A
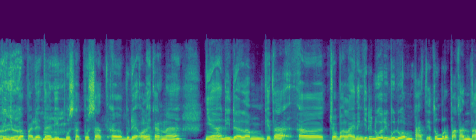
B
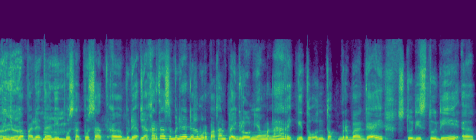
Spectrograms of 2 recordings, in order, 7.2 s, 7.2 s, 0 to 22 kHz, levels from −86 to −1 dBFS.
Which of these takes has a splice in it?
B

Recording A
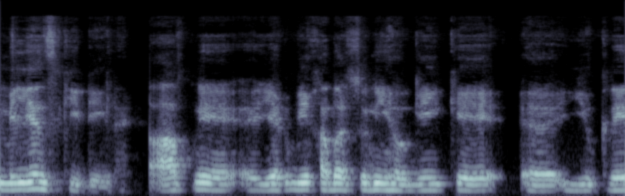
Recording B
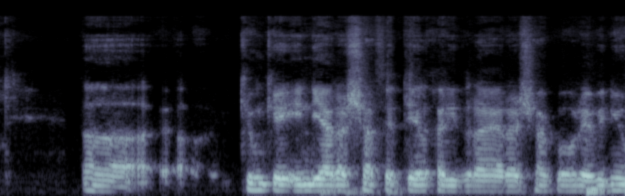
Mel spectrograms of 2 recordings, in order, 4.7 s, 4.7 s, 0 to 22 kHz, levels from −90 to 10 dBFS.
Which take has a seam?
A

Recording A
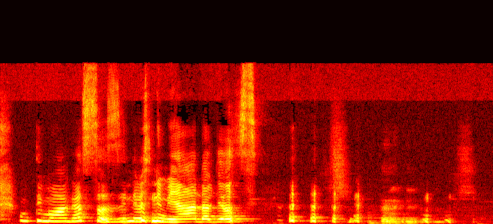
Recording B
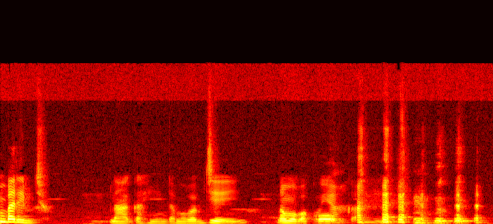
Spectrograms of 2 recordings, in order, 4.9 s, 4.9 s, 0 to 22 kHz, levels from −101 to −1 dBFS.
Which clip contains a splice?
B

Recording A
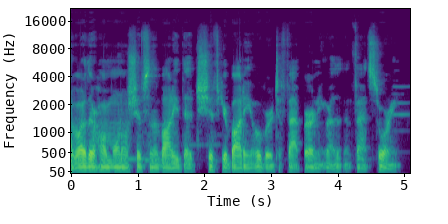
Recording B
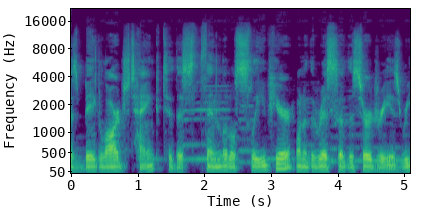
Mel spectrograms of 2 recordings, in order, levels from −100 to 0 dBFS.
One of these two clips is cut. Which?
B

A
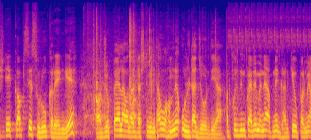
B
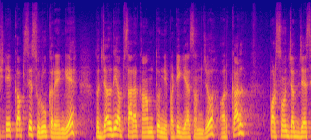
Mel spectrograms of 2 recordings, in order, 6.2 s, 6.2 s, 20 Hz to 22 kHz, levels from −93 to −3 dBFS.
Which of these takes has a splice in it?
A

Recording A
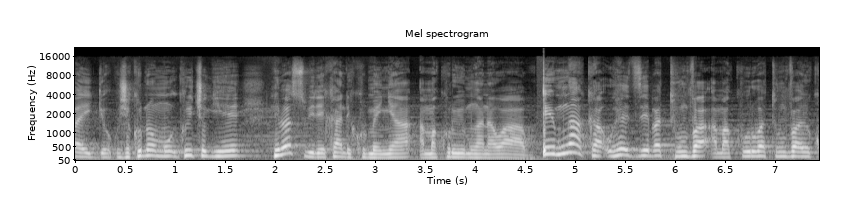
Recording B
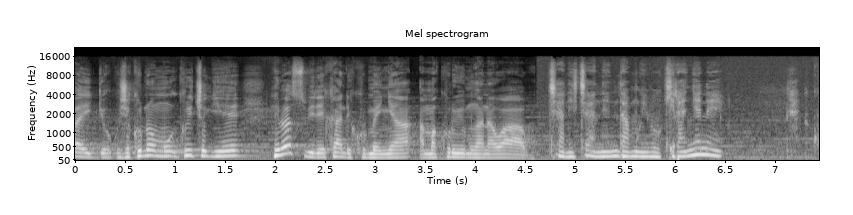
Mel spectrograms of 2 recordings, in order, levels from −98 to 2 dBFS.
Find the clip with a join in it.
B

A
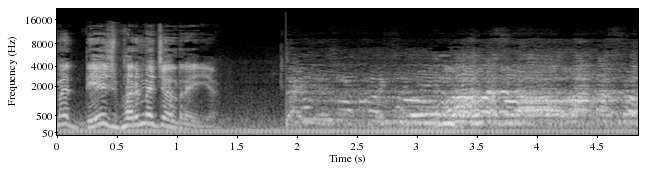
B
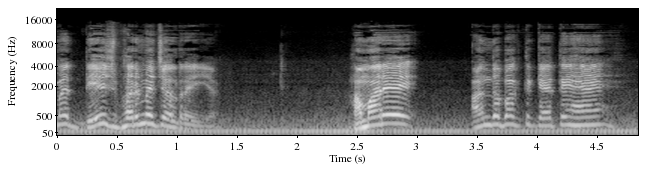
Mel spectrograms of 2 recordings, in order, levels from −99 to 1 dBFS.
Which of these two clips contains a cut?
A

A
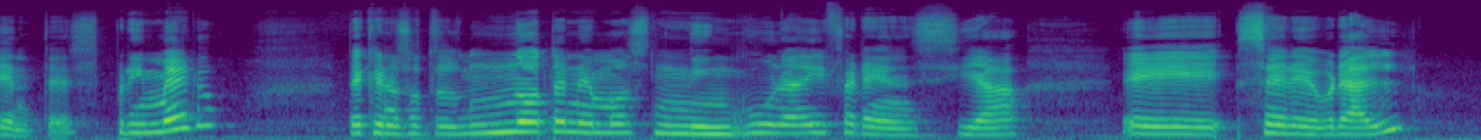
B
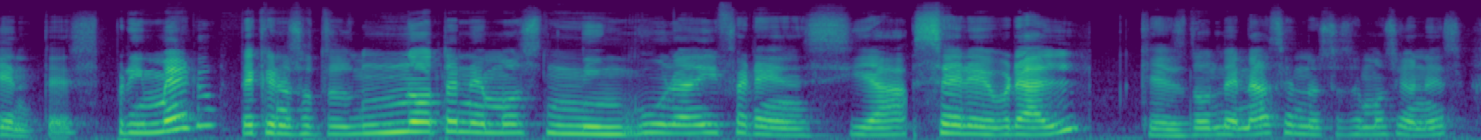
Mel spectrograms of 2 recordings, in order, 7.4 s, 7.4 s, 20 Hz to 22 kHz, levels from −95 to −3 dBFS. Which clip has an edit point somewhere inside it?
B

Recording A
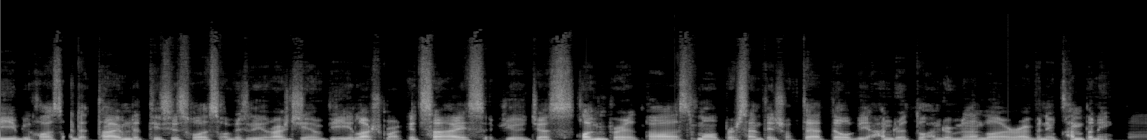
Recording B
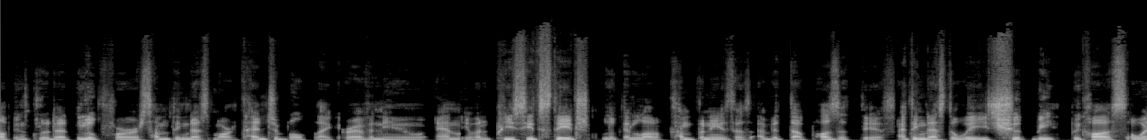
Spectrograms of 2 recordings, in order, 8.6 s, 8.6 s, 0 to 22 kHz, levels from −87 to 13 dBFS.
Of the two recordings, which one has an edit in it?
B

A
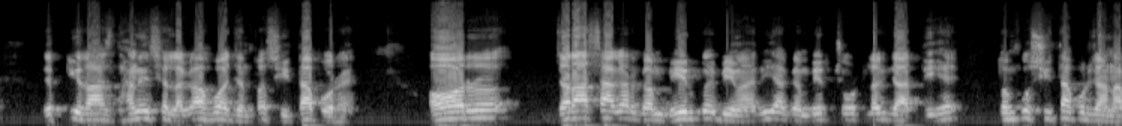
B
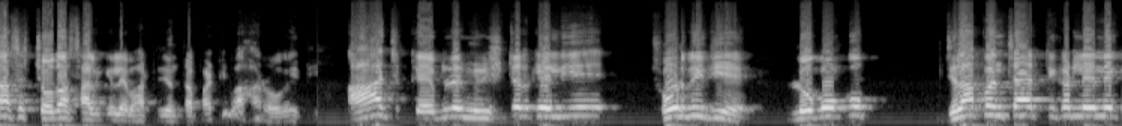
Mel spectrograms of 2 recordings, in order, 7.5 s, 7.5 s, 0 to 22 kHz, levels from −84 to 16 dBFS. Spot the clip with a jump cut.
B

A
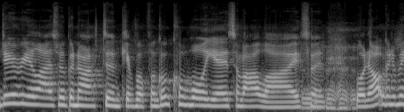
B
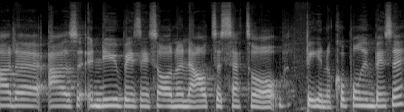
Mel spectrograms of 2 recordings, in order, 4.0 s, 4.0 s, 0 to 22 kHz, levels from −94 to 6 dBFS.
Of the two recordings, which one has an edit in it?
B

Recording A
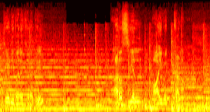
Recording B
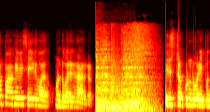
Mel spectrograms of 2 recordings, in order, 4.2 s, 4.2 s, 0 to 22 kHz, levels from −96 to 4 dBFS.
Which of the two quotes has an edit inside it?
B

